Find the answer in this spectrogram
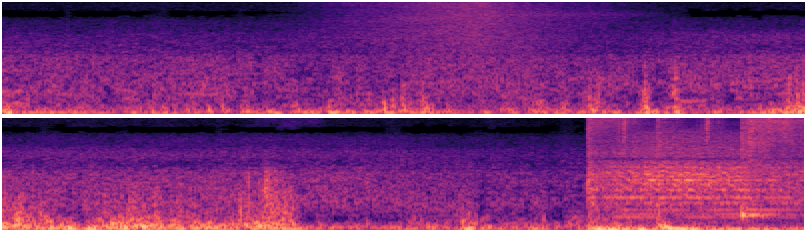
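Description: Wind buffeting a phone microphone, with beach surf in the background. About five seconds in, hip-hop music starts abruptly.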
